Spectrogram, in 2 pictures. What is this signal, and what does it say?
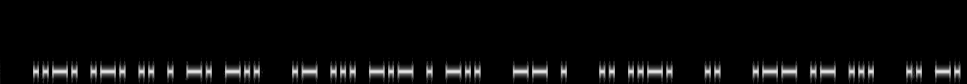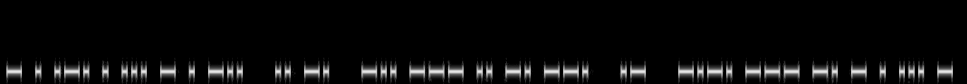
Morse code, heard as a keyed tone, about 25 wpm, 600 Hz. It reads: FRIEND ASKED ME IF I WAS INTERESTED IN DOING A CONTEST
